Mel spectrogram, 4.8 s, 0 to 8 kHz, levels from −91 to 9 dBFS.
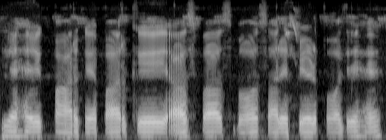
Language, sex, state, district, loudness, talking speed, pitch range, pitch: Hindi, male, Chandigarh, Chandigarh, -18 LUFS, 150 wpm, 95-100 Hz, 95 Hz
